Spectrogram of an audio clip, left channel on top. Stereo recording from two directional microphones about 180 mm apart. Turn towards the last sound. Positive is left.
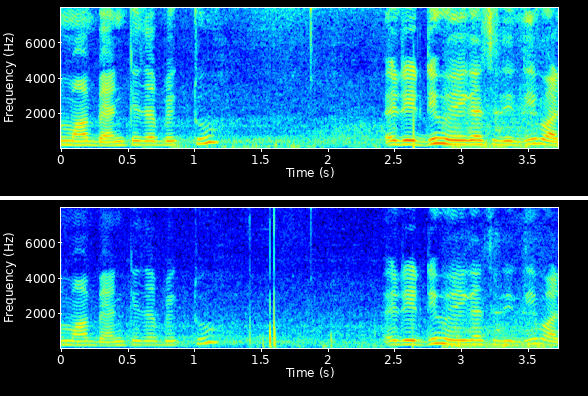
turn(degrees=25)  # may be behind; listen again after turning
